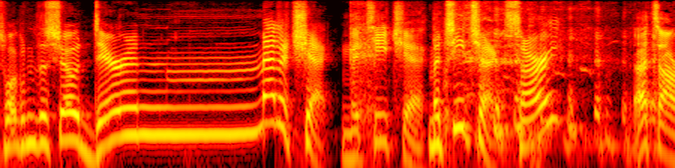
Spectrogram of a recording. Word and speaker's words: Matichek: but uh please welcome to the show Darren Medici check sorry that's all right I'm a t check you you uh pronounced it the way it's spelled I did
